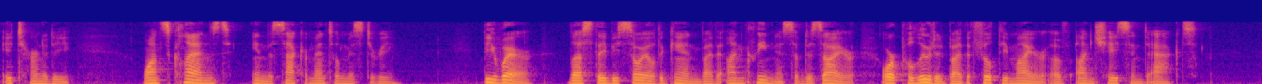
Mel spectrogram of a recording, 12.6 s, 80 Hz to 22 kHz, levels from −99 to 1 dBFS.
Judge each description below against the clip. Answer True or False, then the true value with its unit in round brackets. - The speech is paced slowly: True (130 wpm)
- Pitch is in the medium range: False (115 Hz)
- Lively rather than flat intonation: False (3.1 semitones)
